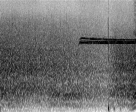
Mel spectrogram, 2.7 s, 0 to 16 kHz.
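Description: Crowd cheering after a goal in the PES 2009 football video game, a steady broadband roar that holds throughout with no voices standing out, and a faint tone rising near the end.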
